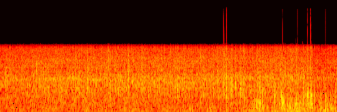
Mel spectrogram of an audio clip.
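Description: Car driving over a rough, potholed dirt track, heard from inside: a steady low rumble with a few sharp knocks from the bumps, growing louder about five seconds in.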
